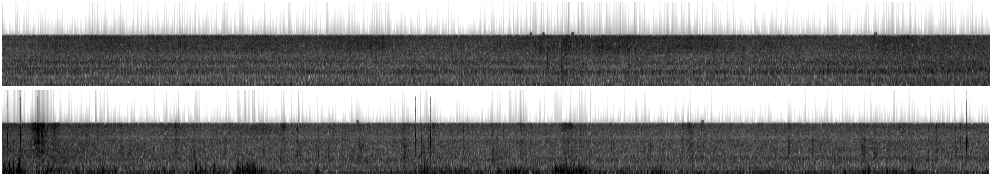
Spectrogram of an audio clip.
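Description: Steady hiss of background noise. About twelve and a half seconds in comes a sharp knock, followed by irregular low bumps as the hand-held camera is moved.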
